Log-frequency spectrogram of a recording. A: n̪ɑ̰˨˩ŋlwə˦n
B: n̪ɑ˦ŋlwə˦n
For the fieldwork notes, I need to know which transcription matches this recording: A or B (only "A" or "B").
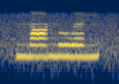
B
